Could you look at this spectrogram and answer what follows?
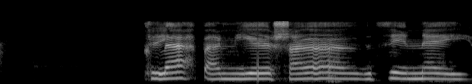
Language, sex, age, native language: Icelandic, female, 9, Icelandic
